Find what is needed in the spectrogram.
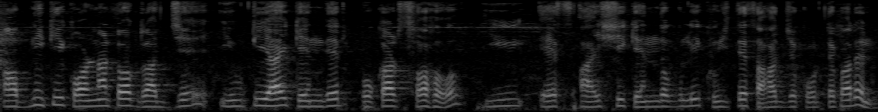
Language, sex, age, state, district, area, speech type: Bengali, male, 45-60, West Bengal, Paschim Bardhaman, rural, read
